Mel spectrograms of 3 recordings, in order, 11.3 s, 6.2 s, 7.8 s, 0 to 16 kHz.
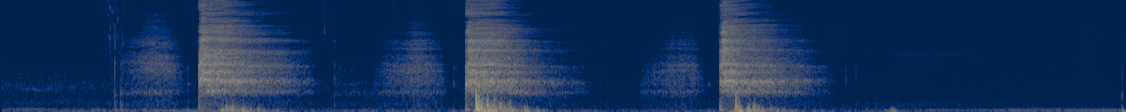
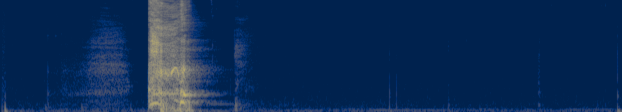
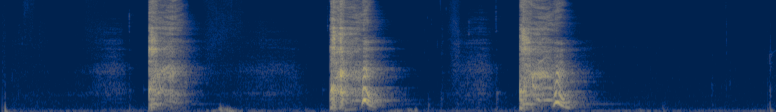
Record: {"exhalation_length": "11.3 s", "exhalation_amplitude": 5890, "exhalation_signal_mean_std_ratio": 0.34, "cough_length": "6.2 s", "cough_amplitude": 25539, "cough_signal_mean_std_ratio": 0.2, "three_cough_length": "7.8 s", "three_cough_amplitude": 18970, "three_cough_signal_mean_std_ratio": 0.3, "survey_phase": "beta (2021-08-13 to 2022-03-07)", "age": "45-64", "gender": "Female", "wearing_mask": "No", "symptom_shortness_of_breath": true, "symptom_fatigue": true, "symptom_other": true, "smoker_status": "Ex-smoker", "respiratory_condition_asthma": false, "respiratory_condition_other": false, "recruitment_source": "REACT", "submission_delay": "2 days", "covid_test_result": "Positive", "covid_test_method": "RT-qPCR", "covid_ct_value": 21.0, "covid_ct_gene": "E gene", "influenza_a_test_result": "Negative", "influenza_b_test_result": "Negative"}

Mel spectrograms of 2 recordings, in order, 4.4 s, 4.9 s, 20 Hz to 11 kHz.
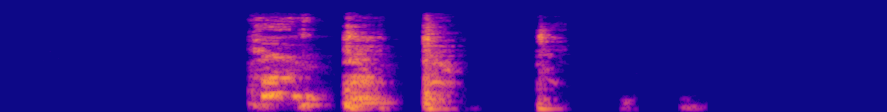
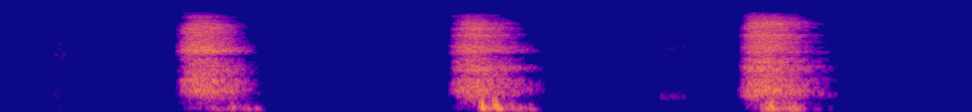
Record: {"cough_length": "4.4 s", "cough_amplitude": 26467, "cough_signal_mean_std_ratio": 0.3, "exhalation_length": "4.9 s", "exhalation_amplitude": 19786, "exhalation_signal_mean_std_ratio": 0.33, "survey_phase": "beta (2021-08-13 to 2022-03-07)", "age": "18-44", "gender": "Male", "wearing_mask": "No", "symptom_cough_any": true, "symptom_shortness_of_breath": true, "symptom_diarrhoea": true, "symptom_fatigue": true, "symptom_headache": true, "symptom_change_to_sense_of_smell_or_taste": true, "symptom_onset": "4 days", "smoker_status": "Never smoked", "respiratory_condition_asthma": false, "respiratory_condition_other": false, "recruitment_source": "Test and Trace", "submission_delay": "2 days", "covid_test_result": "Positive", "covid_test_method": "ePCR"}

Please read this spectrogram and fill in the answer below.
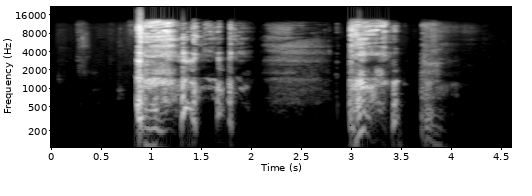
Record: {"cough_length": "4.6 s", "cough_amplitude": 32768, "cough_signal_mean_std_ratio": 0.35, "survey_phase": "beta (2021-08-13 to 2022-03-07)", "age": "45-64", "gender": "Male", "wearing_mask": "No", "symptom_none": true, "smoker_status": "Never smoked", "respiratory_condition_asthma": false, "respiratory_condition_other": false, "recruitment_source": "REACT", "submission_delay": "2 days", "covid_test_result": "Negative", "covid_test_method": "RT-qPCR", "influenza_a_test_result": "Negative", "influenza_b_test_result": "Negative"}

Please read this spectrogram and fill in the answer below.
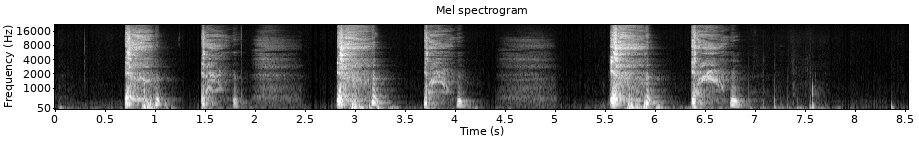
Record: {"three_cough_length": "8.5 s", "three_cough_amplitude": 3012, "three_cough_signal_mean_std_ratio": 0.33, "survey_phase": "alpha (2021-03-01 to 2021-08-12)", "age": "65+", "gender": "Female", "wearing_mask": "No", "symptom_fatigue": true, "symptom_headache": true, "symptom_change_to_sense_of_smell_or_taste": true, "symptom_loss_of_taste": true, "symptom_onset": "3 days", "smoker_status": "Ex-smoker", "respiratory_condition_asthma": false, "respiratory_condition_other": false, "recruitment_source": "Test and Trace", "submission_delay": "2 days", "covid_test_result": "Positive", "covid_test_method": "RT-qPCR", "covid_ct_value": 19.1, "covid_ct_gene": "ORF1ab gene", "covid_ct_mean": 19.5, "covid_viral_load": "400000 copies/ml", "covid_viral_load_category": "Low viral load (10K-1M copies/ml)"}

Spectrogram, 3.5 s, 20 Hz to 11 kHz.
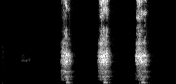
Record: {"exhalation_length": "3.5 s", "exhalation_amplitude": 9806, "exhalation_signal_mean_std_ratio": 0.34, "survey_phase": "beta (2021-08-13 to 2022-03-07)", "age": "45-64", "gender": "Female", "wearing_mask": "No", "symptom_cough_any": true, "symptom_runny_or_blocked_nose": true, "symptom_change_to_sense_of_smell_or_taste": true, "symptom_onset": "3 days", "smoker_status": "Never smoked", "respiratory_condition_asthma": false, "respiratory_condition_other": false, "recruitment_source": "Test and Trace", "submission_delay": "2 days", "covid_test_result": "Positive", "covid_test_method": "RT-qPCR", "covid_ct_value": 15.3, "covid_ct_gene": "N gene", "covid_ct_mean": 16.5, "covid_viral_load": "3800000 copies/ml", "covid_viral_load_category": "High viral load (>1M copies/ml)"}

